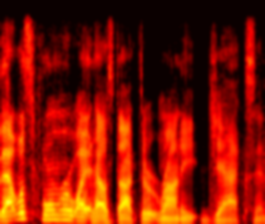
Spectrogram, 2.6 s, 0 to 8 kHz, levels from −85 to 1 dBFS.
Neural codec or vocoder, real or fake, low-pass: vocoder, 22.05 kHz, 80 mel bands, Vocos; fake; 7.2 kHz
